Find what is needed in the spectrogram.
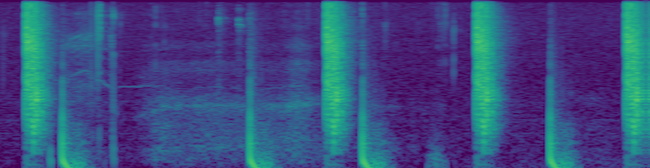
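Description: Software drum sequencer (iZotope BreakTweaker) playing a sparse, uneven beat built from one-shot kick drum and snare samples: deep kick hits that drop in pitch, with sharp, bright snare hits between them.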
